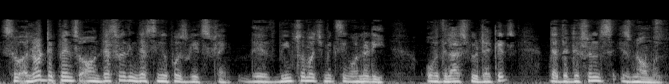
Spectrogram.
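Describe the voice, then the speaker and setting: Male radio guest, rapid delivery, husky low-lit timbre. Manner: fast, animated, restarts often. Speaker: interview guest, author. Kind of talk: casual radio interview. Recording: radio studio.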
